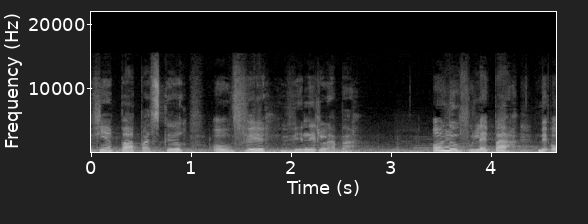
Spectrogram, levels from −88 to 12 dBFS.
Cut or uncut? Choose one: uncut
